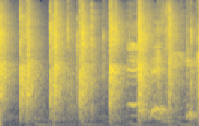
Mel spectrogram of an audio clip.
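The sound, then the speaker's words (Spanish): Several sharp, loud hand claps in an uneven rhythm, with people talking over them. “Pero se merece un aplauso.”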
